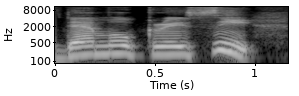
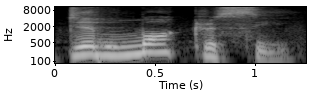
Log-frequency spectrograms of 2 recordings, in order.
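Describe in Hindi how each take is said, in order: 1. ज़ोर बीच के अक्षर से हट जाता है। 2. ज़ोर बीच के एक अक्षर पर पड़ता है। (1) "they don't pronounce it as democracy" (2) "They say democracy"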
